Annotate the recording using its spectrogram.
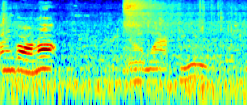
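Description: Men's voices talking outdoors over a steady low rumble, with a brief hiss a little after a second in.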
